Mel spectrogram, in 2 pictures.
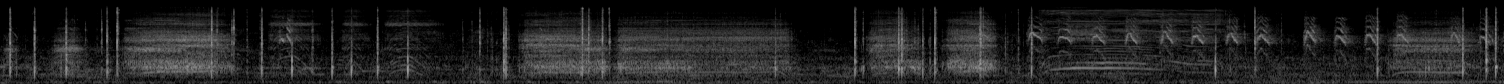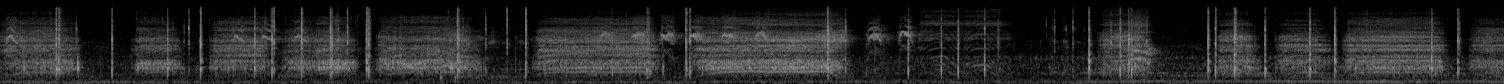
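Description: Small electric gear motors of a toy remote-control tracked excavator, whirring in short bursts that start and stop as the arm and bucket are worked. There are sharp clicks between the bursts.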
